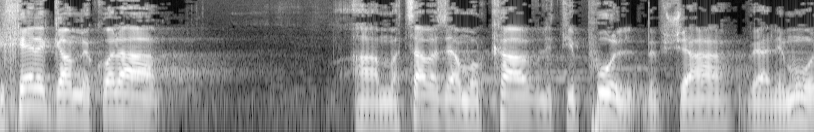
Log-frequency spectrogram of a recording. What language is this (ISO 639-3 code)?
heb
